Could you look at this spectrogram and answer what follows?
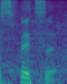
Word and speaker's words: Spitzer: speaking to the soon to be Governor Mr Spitzer am I saying your name right you're saying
